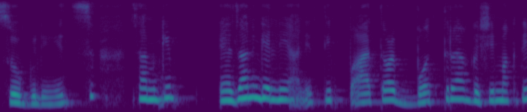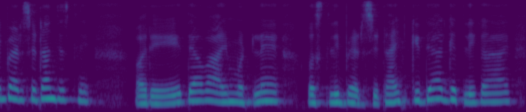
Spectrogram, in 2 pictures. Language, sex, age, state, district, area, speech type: Goan Konkani, female, 45-60, Goa, Canacona, rural, spontaneous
